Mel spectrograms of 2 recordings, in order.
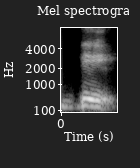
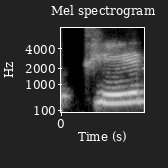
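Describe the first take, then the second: First: It begins with a soft d sound. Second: It begins with an aspirated t sound. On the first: The speaker calls it right. "इसको बोलते हैं दे" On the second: The speaker calls it wrong. "इसको थे नहीं बोलते हैं"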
